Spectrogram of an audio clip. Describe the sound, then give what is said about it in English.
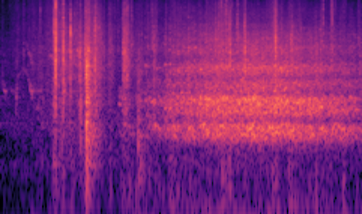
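A loud chorus of Noel Thompson's turkeys gobbling in a barn in central Iowa, with sharp rapid gobbles at first that swell into a dense, continuous warbling din from many birds. “To visit Noel Thompson's turkeys in central Iowa, I have to put on a pair of huge paper coveralls, add a hairnet, and disinfect my boots.”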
